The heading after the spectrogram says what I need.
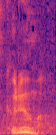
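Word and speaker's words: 車: kanji is pronounced that that kanji is pronounced kuruma as a as a kunyi so that's the reason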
